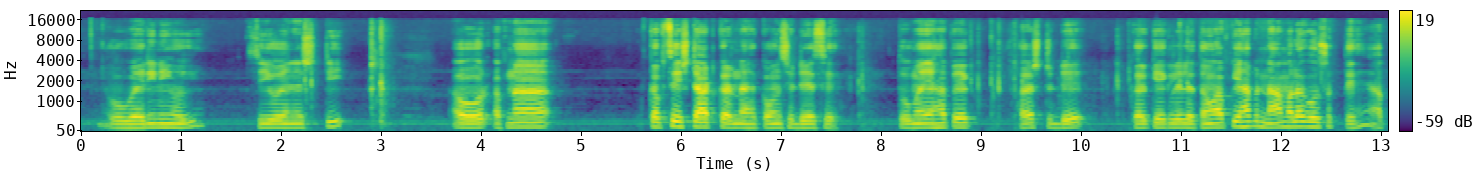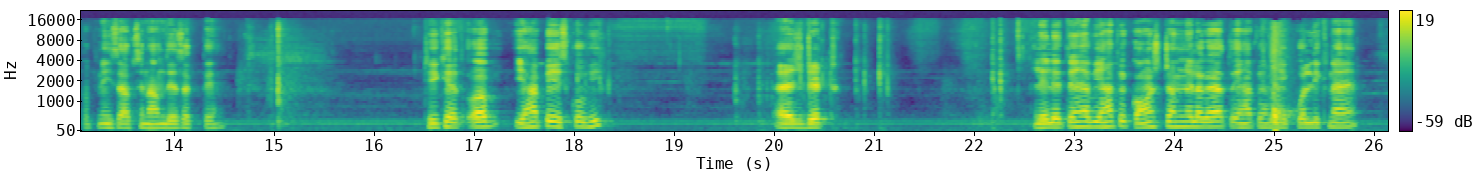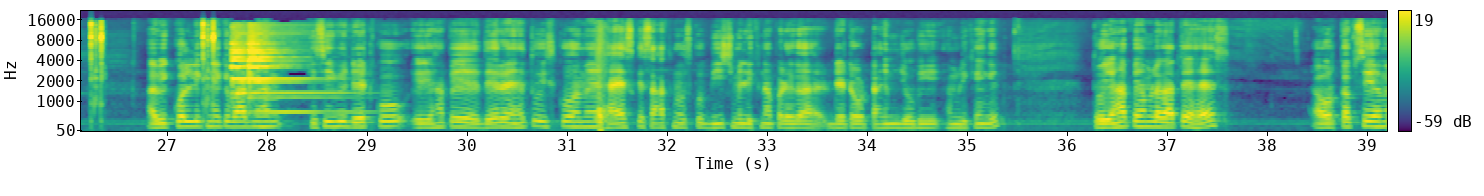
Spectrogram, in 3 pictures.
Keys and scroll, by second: 2.7 space, 14.7 space, 19.4 space, 22.0 Tab.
